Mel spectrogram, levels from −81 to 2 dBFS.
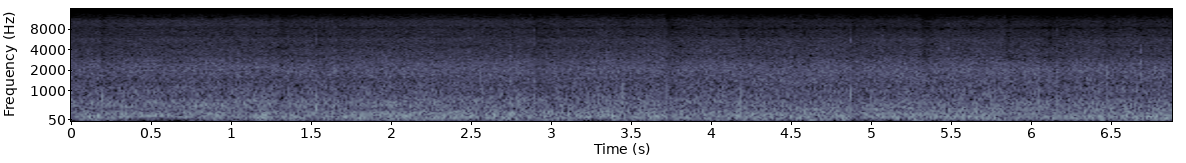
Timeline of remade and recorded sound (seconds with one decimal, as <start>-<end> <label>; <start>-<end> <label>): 0.0-2.3 recorded; 2.3-3.2 remade; 3.2-6.9 recorded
